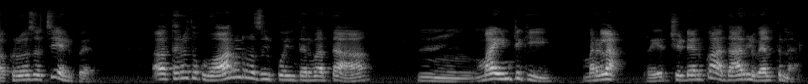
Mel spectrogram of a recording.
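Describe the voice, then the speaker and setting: A woman evangelist preaches her testimony at a middling pitch. She talks emphatically and presses a single listener again and again with pointed rhetorical questions. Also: a little mellow, distant mic. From Visakhapatnam area, Andhra Pradesh.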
